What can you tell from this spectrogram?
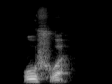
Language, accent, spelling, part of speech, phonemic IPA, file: French, France, au choix, adverb, /o ʃwa/, LL-Q150 (fra)-au choix.wav
- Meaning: as one wants, as one prefers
